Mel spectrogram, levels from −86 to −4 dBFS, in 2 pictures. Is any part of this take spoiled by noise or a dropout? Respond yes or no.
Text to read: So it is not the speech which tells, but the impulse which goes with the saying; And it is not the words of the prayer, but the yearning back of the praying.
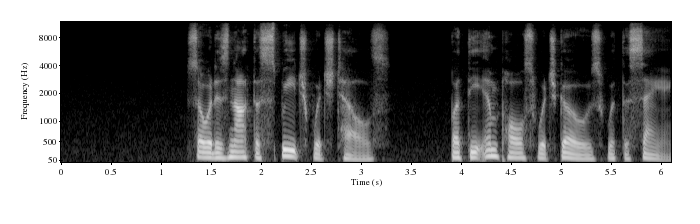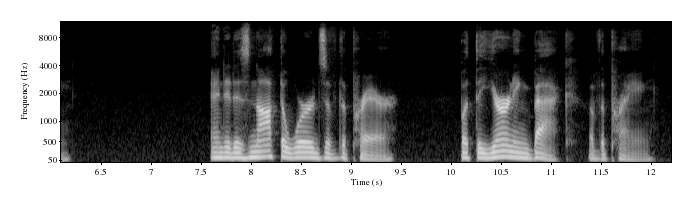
no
